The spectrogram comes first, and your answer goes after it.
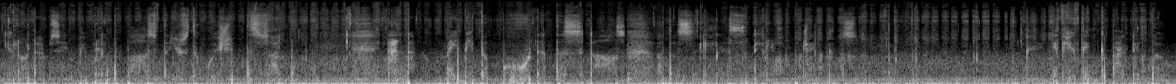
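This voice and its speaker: Someone whispering softly and slowly to you as their little creature in an outdoor ASMR video, repeating each gentle tease as they shelter you in a city park. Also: low-quality recording. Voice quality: soft, breathy unvoiced whisper. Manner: slow, repeats phrases, gently teasing. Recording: close whisper, windy outdoor recording.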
